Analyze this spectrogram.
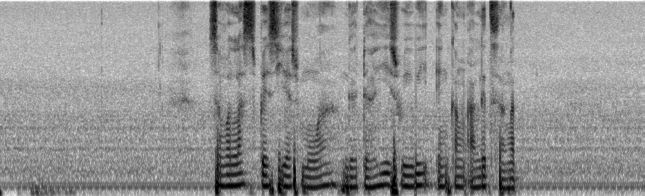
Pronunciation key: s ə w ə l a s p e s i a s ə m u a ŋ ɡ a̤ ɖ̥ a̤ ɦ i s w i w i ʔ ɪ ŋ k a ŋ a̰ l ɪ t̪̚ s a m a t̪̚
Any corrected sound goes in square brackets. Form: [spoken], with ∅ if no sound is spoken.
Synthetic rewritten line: s ə w ə l a s p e s i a s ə m u a ŋ ɡ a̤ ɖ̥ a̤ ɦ i s w i w i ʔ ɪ ŋ k a ŋ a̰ l ɪ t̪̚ s a [ŋ] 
